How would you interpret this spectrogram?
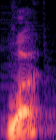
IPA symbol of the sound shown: wə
